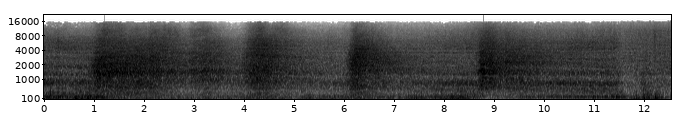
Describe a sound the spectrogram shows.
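A steam locomotive chuffs in loud, rhythmic bursts of steam close by.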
